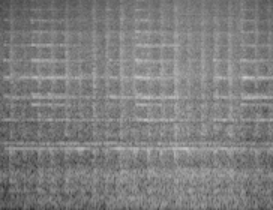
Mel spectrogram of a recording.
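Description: A train rumbles steadily along the rails, fairly loud, with a rhythmic clickety-clack of wheels over track joints and a faint metallic whine running through it. No voices.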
